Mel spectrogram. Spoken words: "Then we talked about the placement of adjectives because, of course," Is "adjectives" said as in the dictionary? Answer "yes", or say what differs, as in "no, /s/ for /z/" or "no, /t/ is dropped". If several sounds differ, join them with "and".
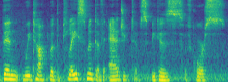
yes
